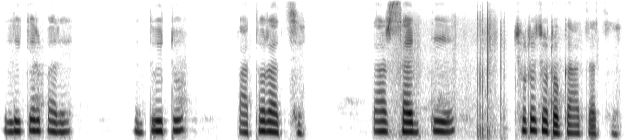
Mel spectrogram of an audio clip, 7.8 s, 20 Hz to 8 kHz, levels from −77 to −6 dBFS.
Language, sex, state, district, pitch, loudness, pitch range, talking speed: Bengali, female, Tripura, West Tripura, 215 Hz, -18 LUFS, 195-225 Hz, 90 wpm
